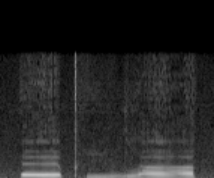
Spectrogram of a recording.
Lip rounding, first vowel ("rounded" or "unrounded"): unrounded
